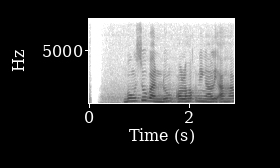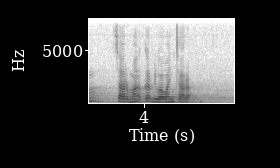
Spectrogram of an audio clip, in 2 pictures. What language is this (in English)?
Sundanese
